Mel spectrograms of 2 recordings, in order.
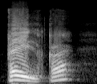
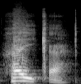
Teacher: la grafía de doble C escrito en Qeilqa es posvelar. Se articula en el postdorso de la lengua, mientras la grafía de doble C escrito en Hayqa para decir cuánto se articula en el velo del paladar, acompañada con una glotal. Entonces, hay una diferencia entre Qa oclusivo posvelar y Qa velar glotal, o sea, se pronuncia en diferentes puntos de articulación.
